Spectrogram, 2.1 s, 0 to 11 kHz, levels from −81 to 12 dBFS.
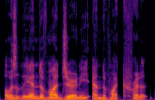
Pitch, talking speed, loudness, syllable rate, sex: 140 Hz, 345 wpm, -17 LUFS, 7.7 syllables/s, male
